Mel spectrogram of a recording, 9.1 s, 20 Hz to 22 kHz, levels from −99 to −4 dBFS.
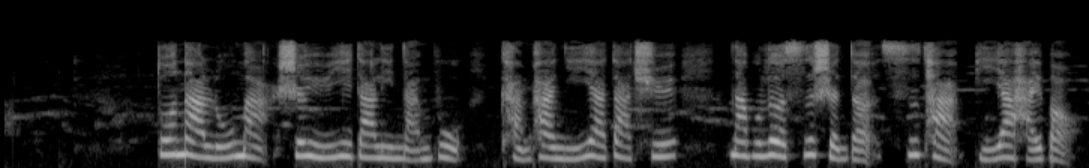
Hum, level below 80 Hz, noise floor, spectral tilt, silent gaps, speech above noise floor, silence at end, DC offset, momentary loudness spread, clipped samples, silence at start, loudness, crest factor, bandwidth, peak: none; -86 dBFS; -75 dBFS; -0.5 dB/octave; none; 35 dB; 0.15 s; under 0.1%; 10 LU; under 0.1%; 1.3 s; -40 LUFS; 20 dB; 8.2 kHz; -22 dBFS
